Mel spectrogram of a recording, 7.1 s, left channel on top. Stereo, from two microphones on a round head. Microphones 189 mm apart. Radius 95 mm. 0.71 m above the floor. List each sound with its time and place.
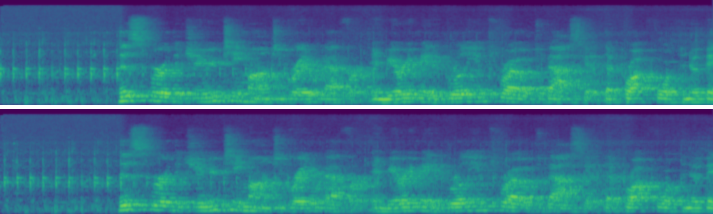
1.2 s a woman speaking: 60° left (ahead or behind), 3 m; by 7.1 s 30° left (ahead or behind), 0.6 m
